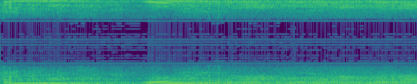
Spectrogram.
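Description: Slowed-down audio of a studio scuffle: the people's shouts and voices are stretched into deep, drawn-out, wavering sounds with slow pitch bends.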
